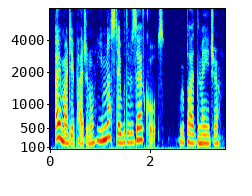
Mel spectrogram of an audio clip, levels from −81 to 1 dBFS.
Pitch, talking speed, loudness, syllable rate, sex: 210 Hz, 240 wpm, -17 LUFS, 6.8 syllables/s, female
